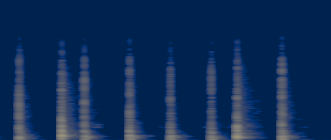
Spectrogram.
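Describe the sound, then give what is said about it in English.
Hands tapping a beat on a table, ten sharp, percussive knocks in a loose rhythm, some falling in quick pairs, heard alone without any talk. “Okay, I was never good at making beats on the table.”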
